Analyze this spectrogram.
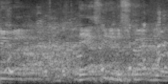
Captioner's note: laughs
